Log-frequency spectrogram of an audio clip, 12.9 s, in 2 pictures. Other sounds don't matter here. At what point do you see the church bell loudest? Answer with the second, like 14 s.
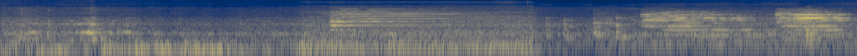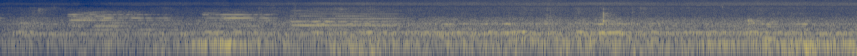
6 s.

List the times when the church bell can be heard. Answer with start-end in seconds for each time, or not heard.
2.2-9.4.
